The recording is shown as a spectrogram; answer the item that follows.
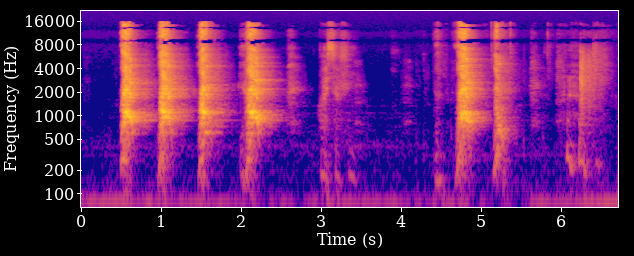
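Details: Sharp, bright barking from a playful male Pomeranian during morning zoomies alongside a maltipoo: four loud barks about half a second apart, a pause, then two more barks and a soft trailing yip near the end.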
